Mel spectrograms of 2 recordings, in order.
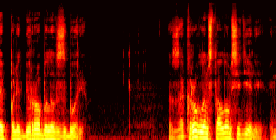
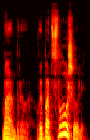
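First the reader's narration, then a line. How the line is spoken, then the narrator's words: Exclaimed. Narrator (Russian): воскликнул отрицатель отрицателей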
